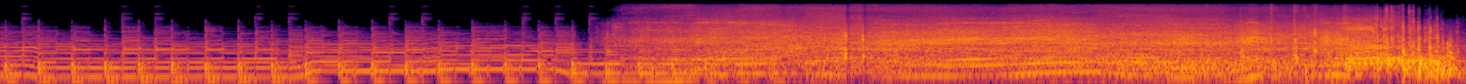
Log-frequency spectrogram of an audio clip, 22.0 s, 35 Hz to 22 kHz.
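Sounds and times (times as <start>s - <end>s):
road traffic passing: 8.9s - 21.3s.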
